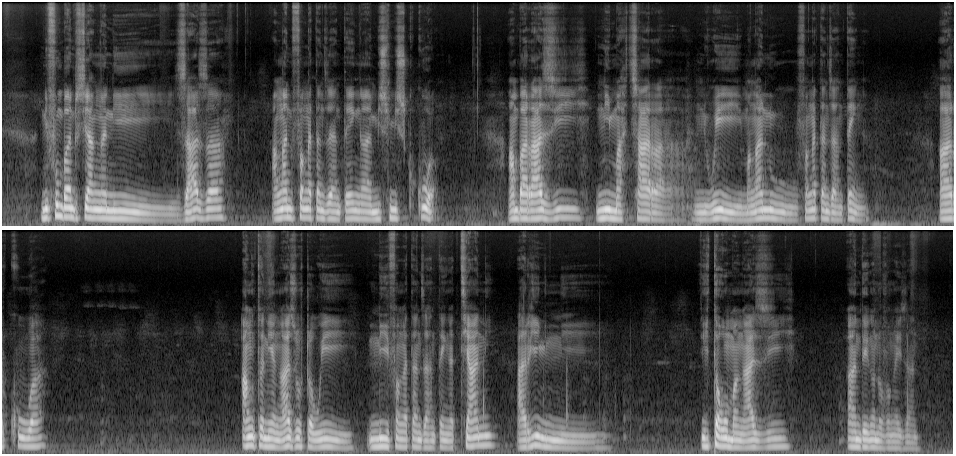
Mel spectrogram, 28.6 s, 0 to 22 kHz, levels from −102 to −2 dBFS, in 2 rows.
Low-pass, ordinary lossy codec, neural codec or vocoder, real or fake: none; none; none; real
